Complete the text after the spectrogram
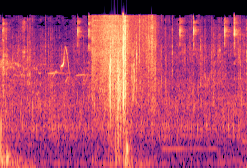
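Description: A knife chops through a piece of fruit.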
